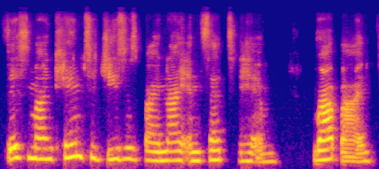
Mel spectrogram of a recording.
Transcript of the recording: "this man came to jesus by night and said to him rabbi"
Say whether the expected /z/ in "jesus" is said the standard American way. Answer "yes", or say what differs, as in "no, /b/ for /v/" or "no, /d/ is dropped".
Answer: yes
